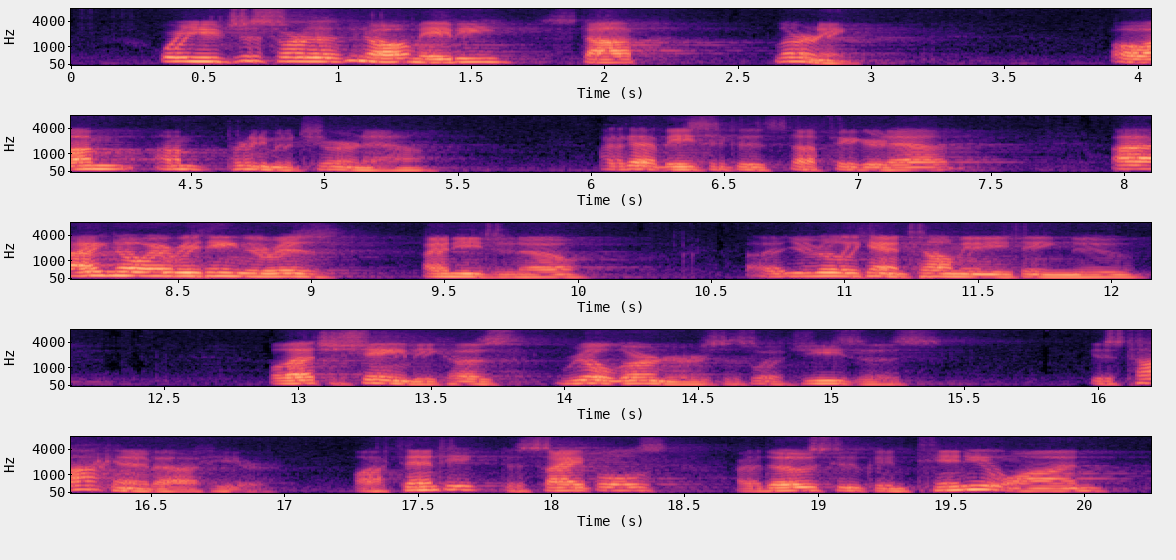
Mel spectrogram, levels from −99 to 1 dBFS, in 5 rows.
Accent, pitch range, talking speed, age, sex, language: American, 130-180 Hz, 180 wpm, 50-69, male, English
